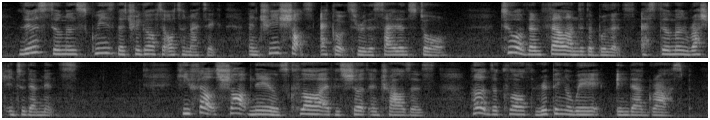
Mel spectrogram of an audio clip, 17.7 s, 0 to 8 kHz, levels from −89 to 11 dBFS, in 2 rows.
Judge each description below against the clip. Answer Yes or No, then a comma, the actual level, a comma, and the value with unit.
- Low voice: No, high, 195 Hz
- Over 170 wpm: No, average, 160 wpm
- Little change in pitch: No, average, 3.4 semitones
